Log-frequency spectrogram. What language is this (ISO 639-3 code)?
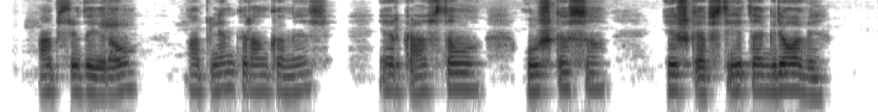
lit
